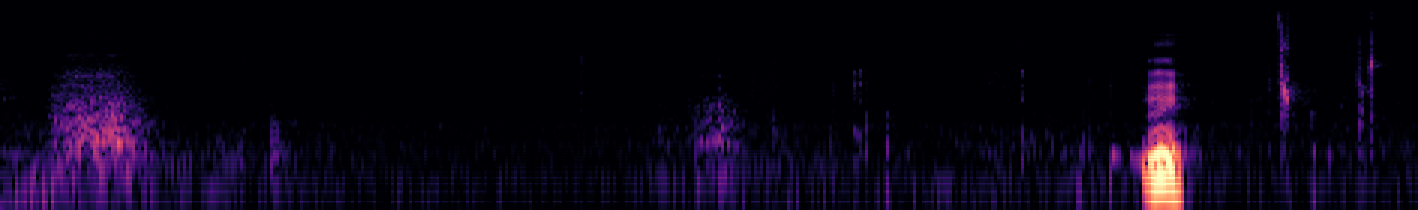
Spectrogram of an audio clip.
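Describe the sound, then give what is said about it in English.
Quiet chewing and crunching of a cookie: a few scattered soft bites and munching sounds with near silence between them, then one louder short crunch near the end. “Now I'm gonna try one of these cookies and let you know what I think.”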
